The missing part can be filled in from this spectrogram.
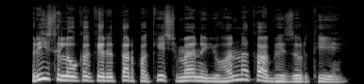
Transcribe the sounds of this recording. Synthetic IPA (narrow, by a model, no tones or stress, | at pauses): pʰɾiːsloːk̬ak̬eːɾet̪ɐɾpʰakɪt͡ʃʰmɛ̃ːnũjuːɦənːakaːbʱeːd͡zoɾt̪ʰɪjeː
